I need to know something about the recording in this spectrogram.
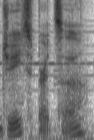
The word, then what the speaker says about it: Gespritzer: And anyway, it's popular out there and it's used alongside the equally common form Gespritzer, mostly pronounced G-spritzer, a noun derived from the past principle of spritzen, i.e.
